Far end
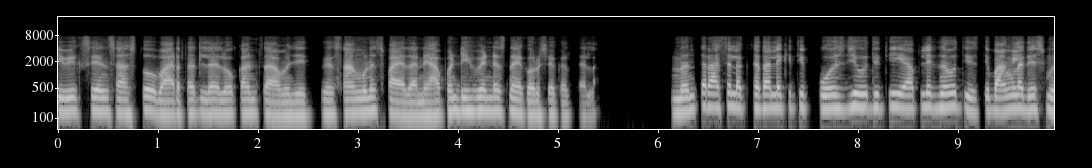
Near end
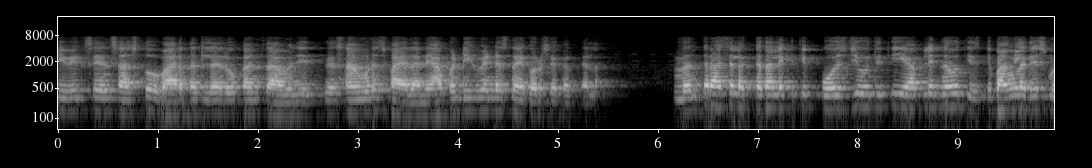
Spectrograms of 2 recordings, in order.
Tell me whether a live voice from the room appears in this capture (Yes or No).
No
